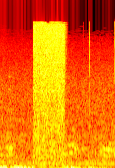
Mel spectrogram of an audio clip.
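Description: Electrical static on a recording: a loud burst of hiss lasting under a second about halfway through, part of a pattern that repeats roughly every two seconds, over a steady low hum.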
